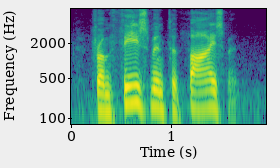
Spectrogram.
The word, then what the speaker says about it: Theismann: name from fees minted theismann how do you feel about it she says Val you know the correct pronunciation is actually so that seems to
